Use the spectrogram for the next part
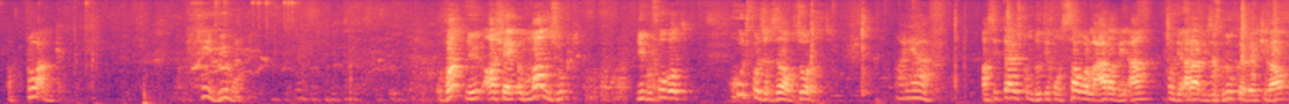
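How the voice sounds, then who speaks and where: Fast-talking man lecturing in an echoey hall. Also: sits high, darkish tone. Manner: quick-talking, joking, acts out people in stories. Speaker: Islamic lecturer. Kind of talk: lively classroom lecture with anecdotes. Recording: echoey room, voice from a distance, faint noise.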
